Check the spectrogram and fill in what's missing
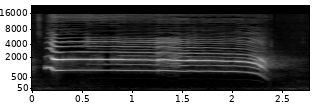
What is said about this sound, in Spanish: Pero en un momento la señora vio algo y dio un grito terrible.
